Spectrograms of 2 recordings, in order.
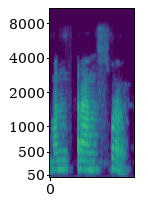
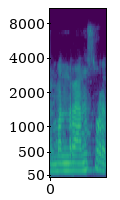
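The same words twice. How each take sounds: First: The t sound after 'men' is kept. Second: The t sound after 'men' is dropped. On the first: The speaker calls it right. "tidak luluh ya, ... tapi" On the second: The speaker calls it wrong.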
